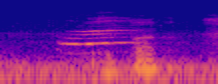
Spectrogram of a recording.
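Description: A cat named Gatsby gives a single drawn-out meow rising into a second short mew, close and fairly clear over a low indoor room hum, with no talking.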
